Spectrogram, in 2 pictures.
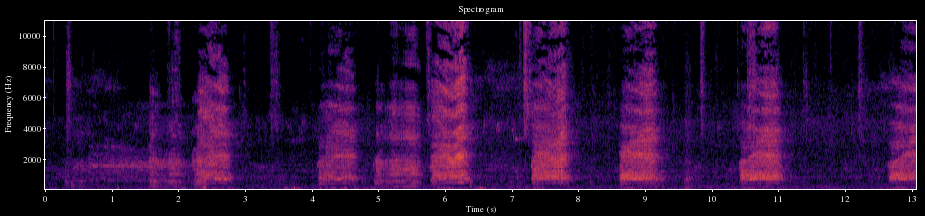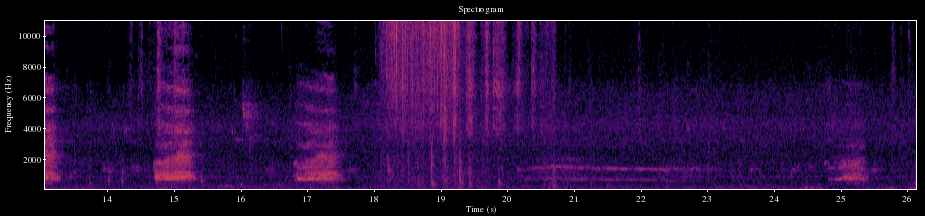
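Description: Chickens calling: a series of about ten short, loud squawks, one every one to two seconds, then a brief hiss about two-thirds of the way through.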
